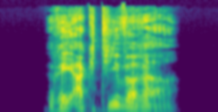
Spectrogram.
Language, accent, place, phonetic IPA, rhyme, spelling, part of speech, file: German, Germany, Berlin, [ˌʁeakˈtiːvəʁɐ], -iːvəʁɐ, reaktiverer, adjective, De-reaktiverer.ogg
- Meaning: inflection of reaktiv: 1. strong/mixed nominative masculine singular comparative degree 2. strong genitive/dative feminine singular comparative degree 3. strong genitive plural comparative degree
